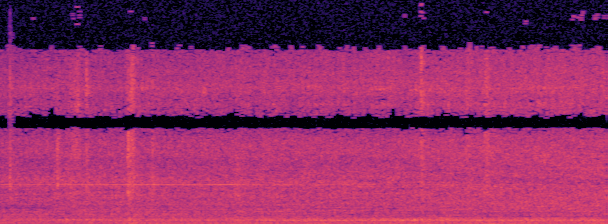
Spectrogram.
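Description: Steady low hum with an even background hiss, with no clear source to pick out.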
